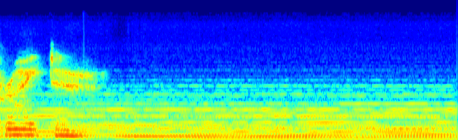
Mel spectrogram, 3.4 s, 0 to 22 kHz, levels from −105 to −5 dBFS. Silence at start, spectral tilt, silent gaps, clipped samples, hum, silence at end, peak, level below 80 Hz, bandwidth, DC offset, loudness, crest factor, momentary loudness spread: 0 s; -8 dB/octave; none; under 0.1%; none; 0 s; -10 dBFS; -60 dBFS; 6.2 kHz; under 0.1%; -32 LUFS; 20 dB; 10 LU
